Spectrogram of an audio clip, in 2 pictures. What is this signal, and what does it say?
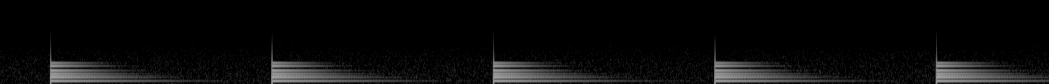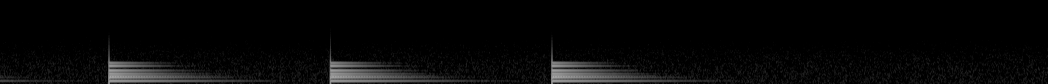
Clock strike, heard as a bell. 8. Eight o'clock.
